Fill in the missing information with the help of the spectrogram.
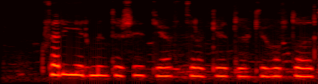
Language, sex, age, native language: Icelandic, female, 11, Icelandic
